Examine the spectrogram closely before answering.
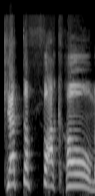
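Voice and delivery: imitating his partner summoning him; mock demand. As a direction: bark it like an impatient partner. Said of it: "two point oh is like".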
